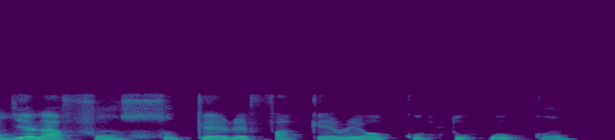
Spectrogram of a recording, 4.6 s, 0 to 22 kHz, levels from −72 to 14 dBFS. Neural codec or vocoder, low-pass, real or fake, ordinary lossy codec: autoencoder, 48 kHz, 32 numbers a frame, DAC-VAE, trained on Japanese speech; 7.2 kHz; fake; none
